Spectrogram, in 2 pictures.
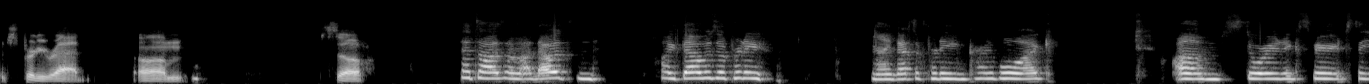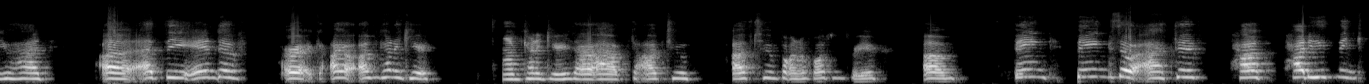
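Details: Woman with cerebral palsy, moderate to severe, affecting all four limbs and her speech; dysarthria.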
